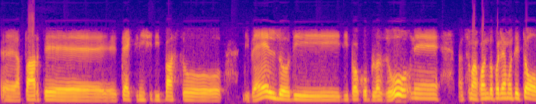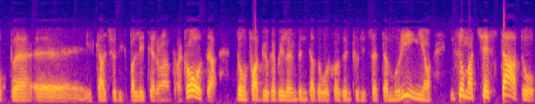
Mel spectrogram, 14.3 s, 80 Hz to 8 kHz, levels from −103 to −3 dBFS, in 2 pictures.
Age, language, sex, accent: 40-59, Italian, male, native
